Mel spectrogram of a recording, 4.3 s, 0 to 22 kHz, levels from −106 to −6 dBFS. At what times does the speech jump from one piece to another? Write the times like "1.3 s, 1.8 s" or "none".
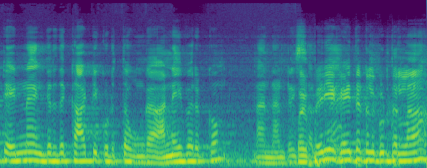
none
